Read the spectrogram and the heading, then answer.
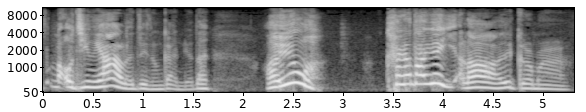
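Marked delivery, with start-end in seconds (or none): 2.2-4.6 "哎呦" higher and louder, astonished; a sharp high "哎呦" at the classmate's SUV; right exclamation, surprised. Shown as a demonstration. Right-word demo: to an old classmate with an SUV, "哎呦" high and loud. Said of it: "这个比较通，比较正确的感叹词".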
